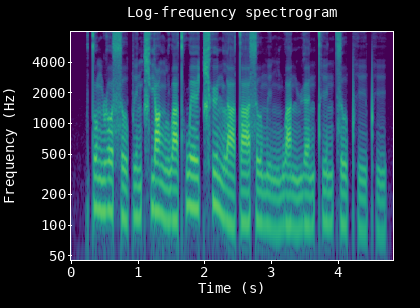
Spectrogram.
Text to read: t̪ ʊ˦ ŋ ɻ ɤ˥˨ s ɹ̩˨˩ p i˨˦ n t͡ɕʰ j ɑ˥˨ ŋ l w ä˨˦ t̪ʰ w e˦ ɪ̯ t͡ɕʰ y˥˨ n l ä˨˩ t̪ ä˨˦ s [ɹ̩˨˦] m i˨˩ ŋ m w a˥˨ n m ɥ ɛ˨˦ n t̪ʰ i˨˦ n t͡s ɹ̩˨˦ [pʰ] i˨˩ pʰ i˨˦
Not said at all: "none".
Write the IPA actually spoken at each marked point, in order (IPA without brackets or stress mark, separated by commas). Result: ɹ̩˦, pʰ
